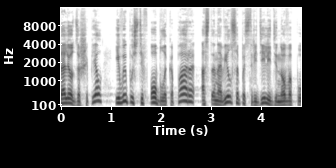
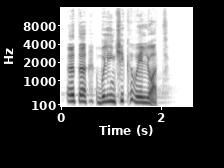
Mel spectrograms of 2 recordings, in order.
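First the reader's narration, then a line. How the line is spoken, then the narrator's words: Laughing. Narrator (Russian): засмеялся географ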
